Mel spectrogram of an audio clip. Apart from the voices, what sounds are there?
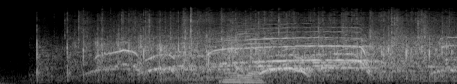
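applause sound effect played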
